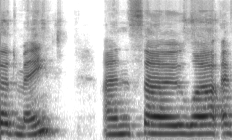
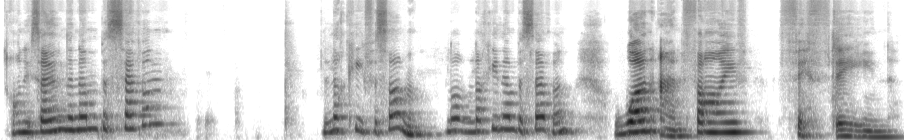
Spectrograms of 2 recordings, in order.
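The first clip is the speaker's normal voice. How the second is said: bingo caller; 3 semitones higher than usual. Acted. Bingo calling numbers.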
